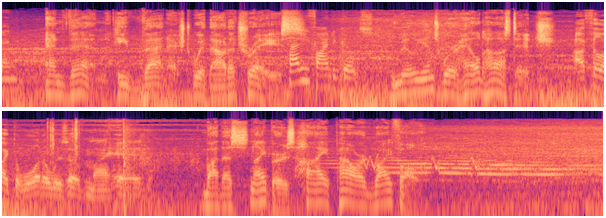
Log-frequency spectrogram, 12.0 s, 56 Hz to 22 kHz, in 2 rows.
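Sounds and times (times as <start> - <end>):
emergency vehicle siren: 0.0 - 7.3, 8.7 - 12.0.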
